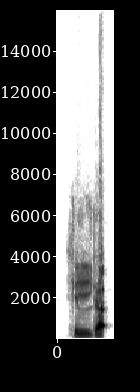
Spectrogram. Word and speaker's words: Hilda: So it is Hilda. Hilda is the correct pronunciation.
